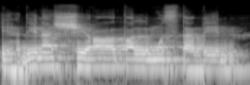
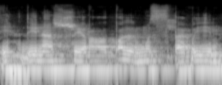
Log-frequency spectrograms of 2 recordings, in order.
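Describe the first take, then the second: First: Syiratal starts with a sh-like sound. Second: Syiratal starts with an emphatic s sound. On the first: The speaker calls it wrong. "baca shin, atau baca antara sin dan shin" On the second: The speaker calls it right. "yang semestinya dia membacanya dengan shad"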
